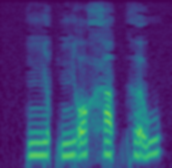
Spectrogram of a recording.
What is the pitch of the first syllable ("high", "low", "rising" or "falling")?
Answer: low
